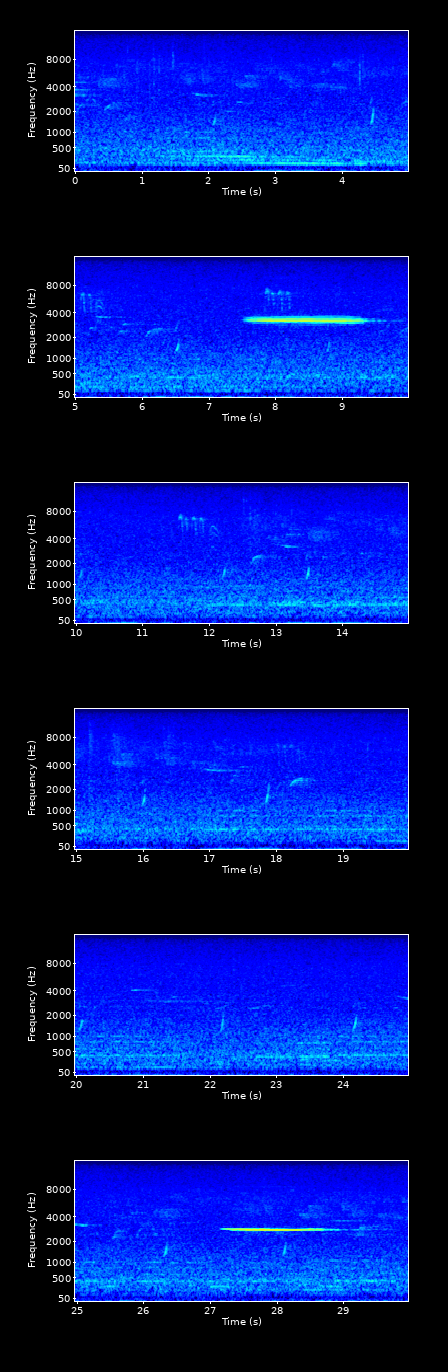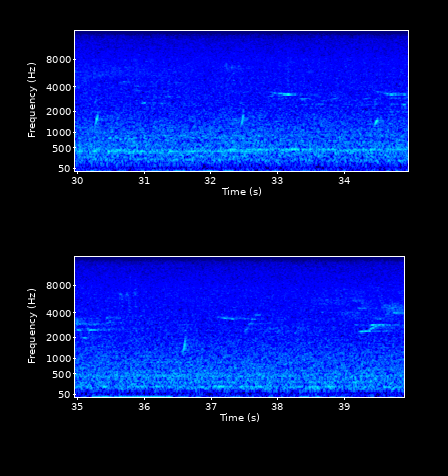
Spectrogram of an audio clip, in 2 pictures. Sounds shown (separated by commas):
Red-breasted Nuthatch song, Chestnut-backed Chickadee call, Swainson's Thrush call, unidentified sound, insect buzz, Varied Thrush song, Townsend's Warbler call, Hermit Thrush song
